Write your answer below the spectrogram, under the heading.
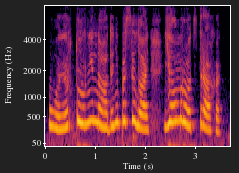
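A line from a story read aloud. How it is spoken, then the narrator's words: Nervous whimpering. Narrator (Russian): захныкал Уолтер, нервозно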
